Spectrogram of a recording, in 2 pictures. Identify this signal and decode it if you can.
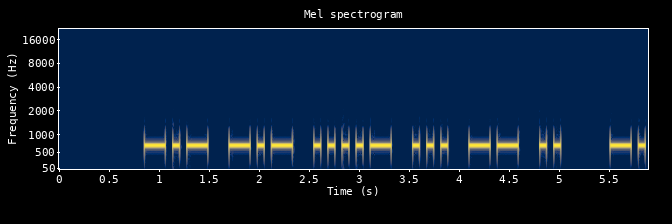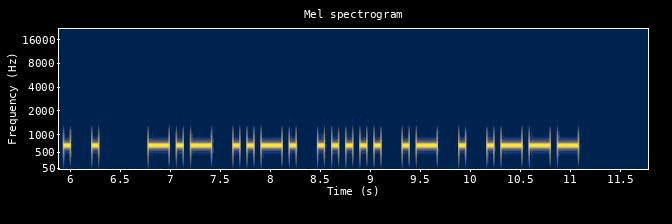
Morse code, heard as a keyed tone, about 17 wpm, 700 Hz. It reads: KK4SMI DE KF5AEJ
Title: USA Callsign DE Callsign - 6 Characters - 17wpm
